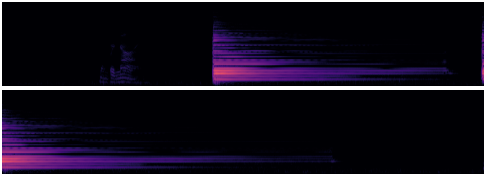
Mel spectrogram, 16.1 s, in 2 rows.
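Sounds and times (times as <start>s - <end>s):
chords: 3.5s - 7.1s, 8.0s - 12.2s.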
